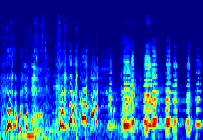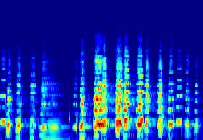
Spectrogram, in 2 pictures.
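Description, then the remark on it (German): A pot-bellied pig at a farm's petting zoo grunts, first a rough snuffling burst, then a steady run of short, nasal, rhythmic grunts that keep coming in quick succession. “Und nicht zu vergessen unser Hansi, unser Hängebauchschwein.”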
